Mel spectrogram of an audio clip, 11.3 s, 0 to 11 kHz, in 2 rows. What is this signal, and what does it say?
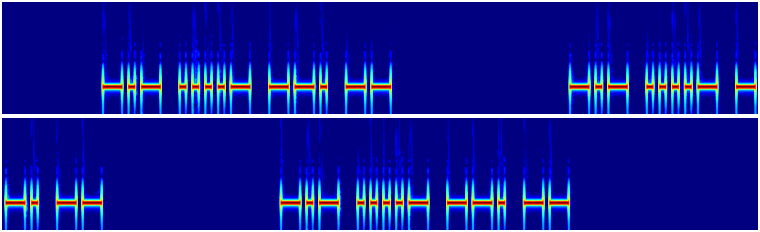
Morse code, heard as a keyed tone, about 25 wpm, 700 Hz. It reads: K4GM K4GM K4GM
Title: Easy Call Signs Repeated 3x - 25wpm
